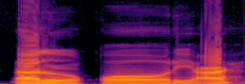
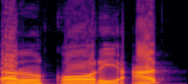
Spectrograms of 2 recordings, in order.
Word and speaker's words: القارعة: Maka bukan lagi al-qari'at tapi al-qari'ah.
